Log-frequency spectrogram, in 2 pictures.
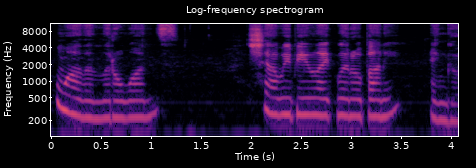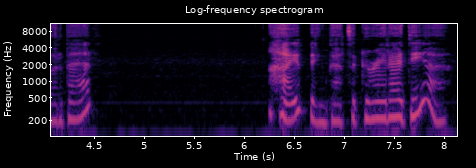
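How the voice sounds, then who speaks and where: A woman telling a bedtime story to young children in a gentle, motherly, expressive manner. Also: a little high, a little slow, long pauses, slightly rough, no echo.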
